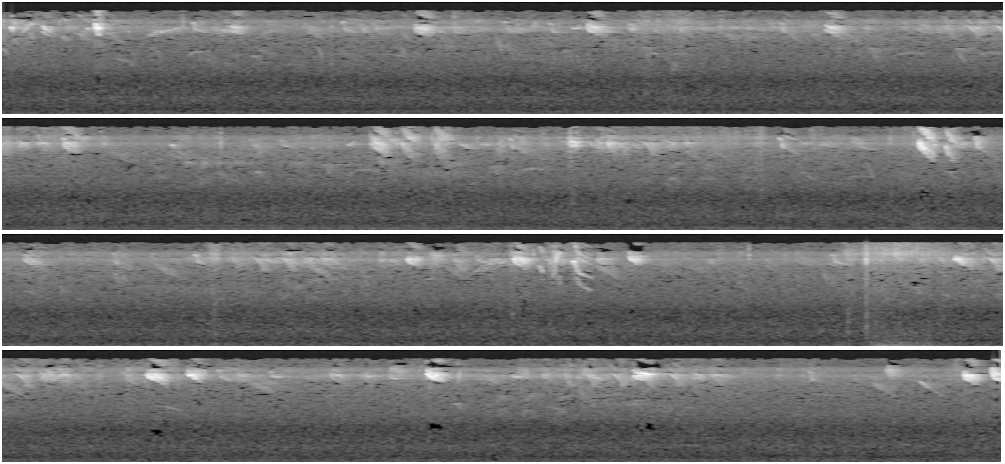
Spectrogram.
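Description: Small birds calling in short, very high chirps, scattered irregularly a few at a time, over a steady high hiss. One brief knock about two-thirds of the way through.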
